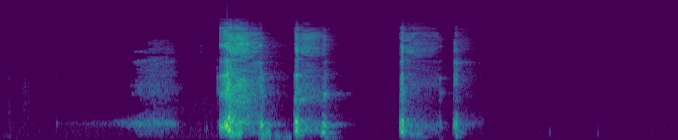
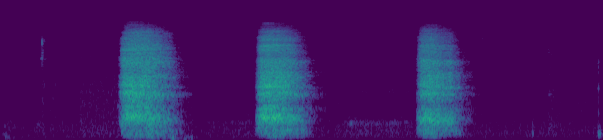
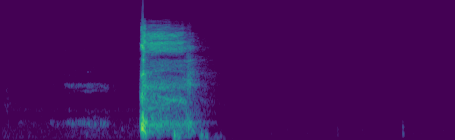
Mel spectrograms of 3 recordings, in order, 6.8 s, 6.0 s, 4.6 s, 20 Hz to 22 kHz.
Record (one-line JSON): {"three_cough_length": "6.8 s", "three_cough_amplitude": 28790, "three_cough_signal_mean_std_ratio": 0.21, "exhalation_length": "6.0 s", "exhalation_amplitude": 7507, "exhalation_signal_mean_std_ratio": 0.37, "cough_length": "4.6 s", "cough_amplitude": 32669, "cough_signal_mean_std_ratio": 0.17, "survey_phase": "beta (2021-08-13 to 2022-03-07)", "age": "18-44", "gender": "Male", "wearing_mask": "No", "symptom_runny_or_blocked_nose": true, "symptom_sore_throat": true, "symptom_fatigue": true, "symptom_headache": true, "smoker_status": "Ex-smoker", "respiratory_condition_asthma": false, "respiratory_condition_other": false, "recruitment_source": "Test and Trace", "submission_delay": "2 days", "covid_test_result": "Positive", "covid_test_method": "RT-qPCR", "covid_ct_value": 23.4, "covid_ct_gene": "ORF1ab gene", "covid_ct_mean": 23.9, "covid_viral_load": "14000 copies/ml", "covid_viral_load_category": "Low viral load (10K-1M copies/ml)"}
